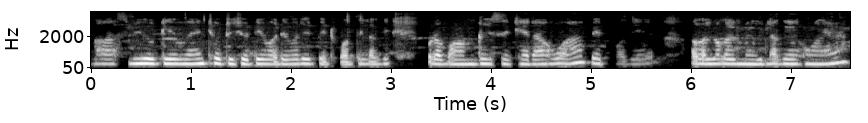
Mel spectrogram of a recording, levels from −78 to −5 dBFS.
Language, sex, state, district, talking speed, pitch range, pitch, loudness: Hindi, female, Bihar, Saharsa, 175 wpm, 235-250 Hz, 245 Hz, -15 LUFS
